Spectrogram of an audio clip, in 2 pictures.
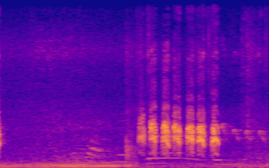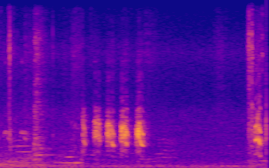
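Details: Female yellow-vented bulbul giving its call to provoke a male: a low murmur at the start, then two rattling bursts of quick, harsh notes, followed by a short final burst.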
